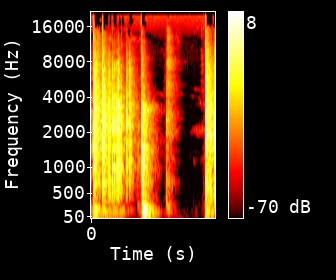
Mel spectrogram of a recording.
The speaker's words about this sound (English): Let's roll for it. I haven't rolled enough dice lately.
